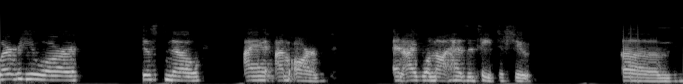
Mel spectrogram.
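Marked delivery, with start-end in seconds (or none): none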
